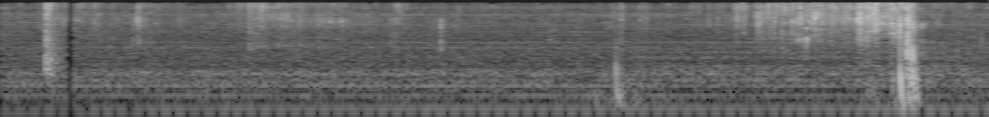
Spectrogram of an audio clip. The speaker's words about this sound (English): Like, did you hear that? This chicken is like candy chicken because of the sauce stuff and it was crispy and it's still crispy and it's cold. Cold chicken is crunching. That is the magic of Korean fried chicken. It crunches when it's cold.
